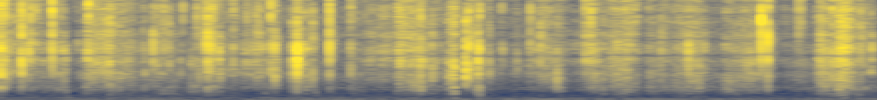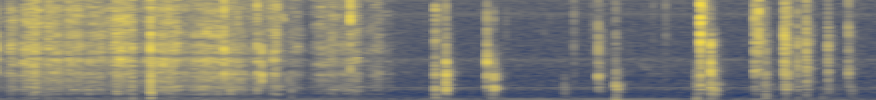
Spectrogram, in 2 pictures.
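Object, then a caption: Thin thermal paper receipt. Bare fingertips crumple a small, thin, heavily creased white thermal paper receipt, then spread it flat and tug it between both hands. The result is a quiet, dense, bright crinkling and rustling with sharp papery crackles and snaps over a faint steady low hum.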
